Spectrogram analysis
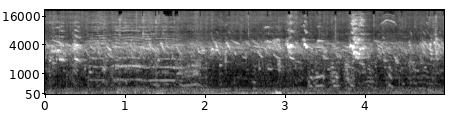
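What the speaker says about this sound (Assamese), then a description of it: "ইয়াতে মোৰ 1500মান মুৰ্গী আছে" Hens on a poultry farm of about 1,500 birds, being fed paddy, cluck in a busy chorus, with sharp calls near and softer ones farther off, fairly faint overall.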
